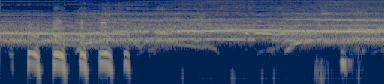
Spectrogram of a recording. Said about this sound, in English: You hear a scream. And the scream persists longer than this. It's a longer scream. Here, let's make it persist. It's persisting.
